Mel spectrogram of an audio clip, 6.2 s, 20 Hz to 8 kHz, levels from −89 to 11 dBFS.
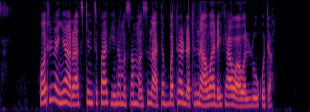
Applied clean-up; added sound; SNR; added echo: neural separator model SepFormer DNS4.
